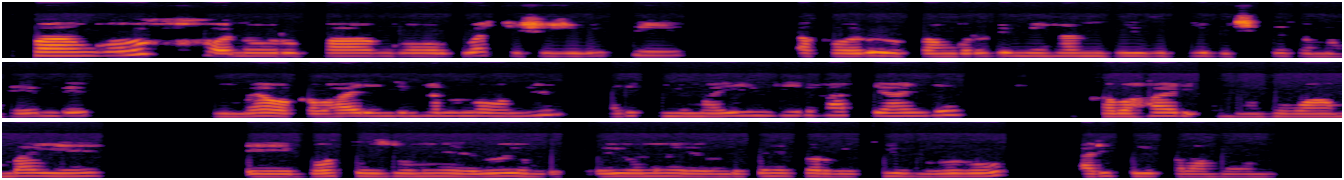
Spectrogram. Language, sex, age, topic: Kinyarwanda, female, 18-24, agriculture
